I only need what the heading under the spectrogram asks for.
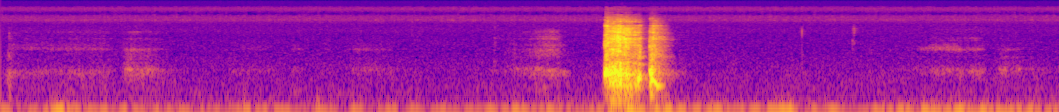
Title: summer cold coughing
